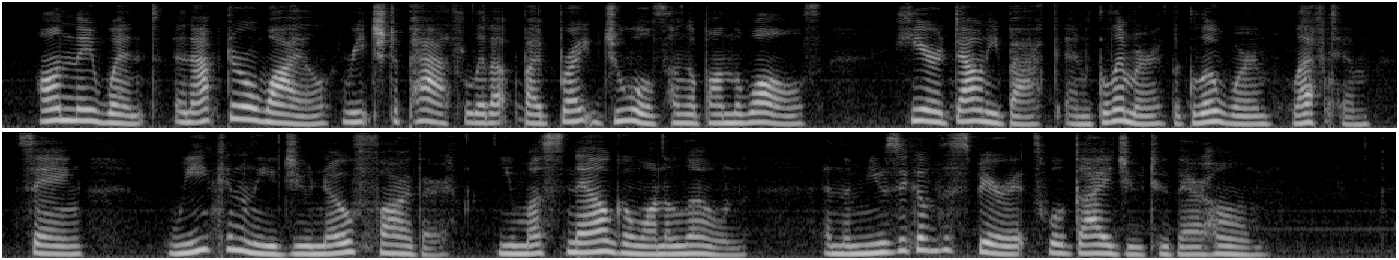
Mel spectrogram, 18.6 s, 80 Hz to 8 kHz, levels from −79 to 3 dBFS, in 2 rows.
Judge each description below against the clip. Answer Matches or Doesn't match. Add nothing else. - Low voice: Doesn't match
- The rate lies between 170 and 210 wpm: Matches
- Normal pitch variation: Matches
